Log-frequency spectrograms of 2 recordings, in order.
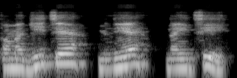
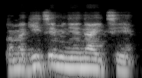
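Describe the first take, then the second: First: Помогите мне найти, slow and spaced, "pa-ma-GI-tye mnye nai-TI"; slow phrase for lost tourists; slow Russian demo. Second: Помогите мне найти at normal pace, "pa-ma-GI-tye mnye nai-TI"; Russian repeat. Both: Shown as a demonstration. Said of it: "If you're lost".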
